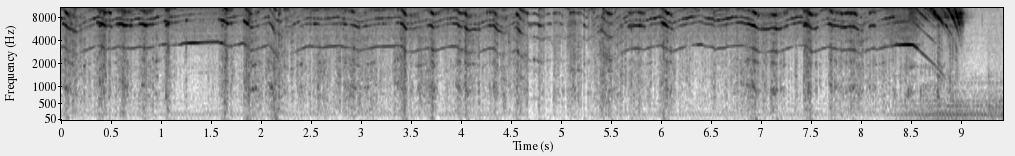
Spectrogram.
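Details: High-speed dental handpiece with a small 330 bur cutting alveolar bone over a maxillary canine during surgical extraction after nerve blocks and a broad-based flap. Continuous high-pitched whine dipping in pitch as it cuts, then spinning down.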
